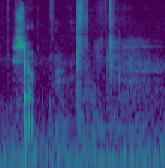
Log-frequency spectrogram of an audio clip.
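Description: Faint rustles and two light clicks of sticker paper being peeled and pressed onto a planner page.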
